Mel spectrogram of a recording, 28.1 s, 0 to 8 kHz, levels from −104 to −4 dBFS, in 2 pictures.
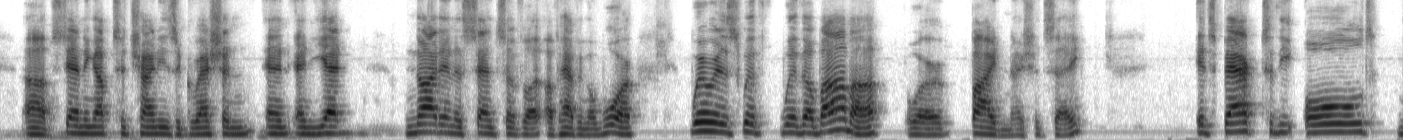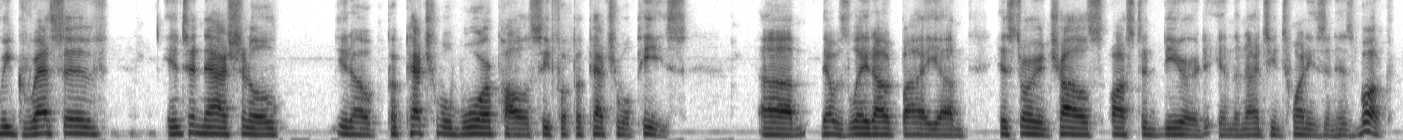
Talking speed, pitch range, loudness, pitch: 130 wpm, 130-155 Hz, -22 LUFS, 140 Hz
